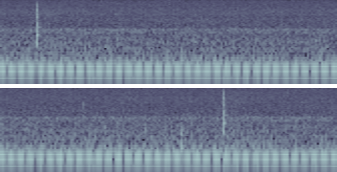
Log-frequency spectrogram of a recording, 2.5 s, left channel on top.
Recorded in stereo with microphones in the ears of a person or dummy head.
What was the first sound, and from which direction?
Only background noise.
